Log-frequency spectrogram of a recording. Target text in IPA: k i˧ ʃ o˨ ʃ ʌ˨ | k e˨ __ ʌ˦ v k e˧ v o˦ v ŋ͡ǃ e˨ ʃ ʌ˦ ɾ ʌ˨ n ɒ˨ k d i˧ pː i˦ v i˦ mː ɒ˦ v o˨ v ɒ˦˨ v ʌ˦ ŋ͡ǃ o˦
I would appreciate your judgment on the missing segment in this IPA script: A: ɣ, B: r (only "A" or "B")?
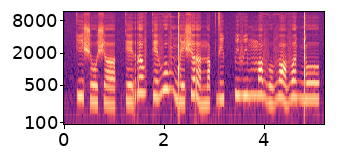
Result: B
